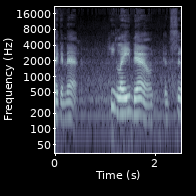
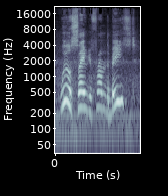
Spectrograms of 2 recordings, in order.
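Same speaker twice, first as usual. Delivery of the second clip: louder, higher heroic call; Mister Cat yelling; 5 semitones higher, 7 dB louder than usual. Acted. Mister Cat rushes to help wolf, heroic call. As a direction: call out bravely. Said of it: "yelled Mister Cat".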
